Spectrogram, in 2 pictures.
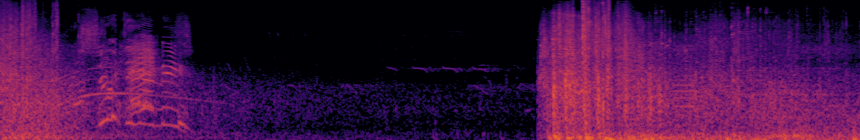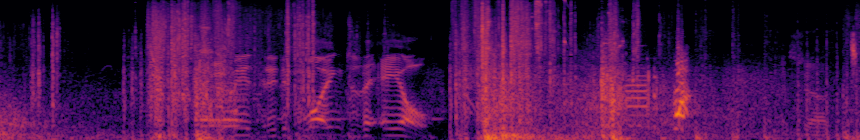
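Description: Video game gunfire from a Warzone match: bursts of shooting start suddenly and come in loud, dense clusters separated by short pauses, with a quiet stretch before the first burst.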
